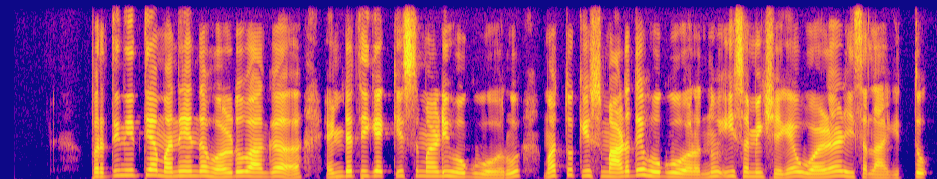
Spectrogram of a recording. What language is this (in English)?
Kannada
